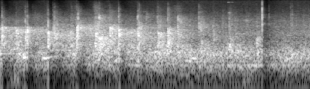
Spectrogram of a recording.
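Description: Audience applauding with a patter of many hand claps that thins out toward the end. A single sharp click sounds about three and a half seconds in.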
